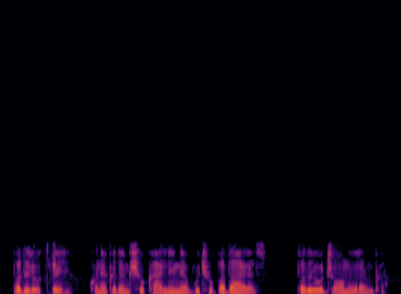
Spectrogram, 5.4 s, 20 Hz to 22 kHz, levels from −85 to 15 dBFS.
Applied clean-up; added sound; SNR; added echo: neural separator model SepFormer WHAM!.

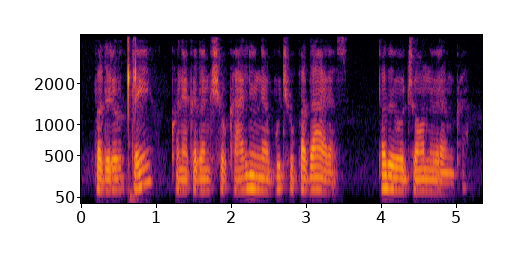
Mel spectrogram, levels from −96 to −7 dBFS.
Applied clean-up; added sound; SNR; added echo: none; Finger snapping; 8 dB; none.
